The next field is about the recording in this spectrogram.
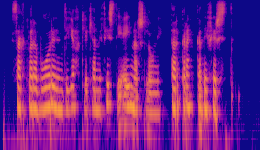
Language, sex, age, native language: Icelandic, female, 40-49, Icelandic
